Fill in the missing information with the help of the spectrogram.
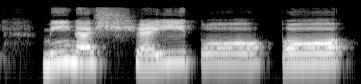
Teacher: त मोटा हर्फ है और मोटे हरूफ की साउंड मैंने आपको बताई थी औ की साउंड होगी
